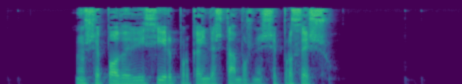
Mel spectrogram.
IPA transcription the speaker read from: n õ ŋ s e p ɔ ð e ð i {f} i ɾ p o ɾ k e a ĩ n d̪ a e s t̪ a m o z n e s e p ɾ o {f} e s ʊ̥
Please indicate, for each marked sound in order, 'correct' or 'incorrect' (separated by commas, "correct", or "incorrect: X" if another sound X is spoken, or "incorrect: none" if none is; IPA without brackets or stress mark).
incorrect: θ, incorrect: θ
